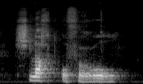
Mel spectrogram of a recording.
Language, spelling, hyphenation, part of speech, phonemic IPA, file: Dutch, slachtofferrol, slacht‧of‧fer‧rol, noun, /ˈslɑxt.ɔ.fə(r)ˌrɔl/, Nl-slachtofferrol.ogg
- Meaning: the role or position of a victim of (perceived) injustice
